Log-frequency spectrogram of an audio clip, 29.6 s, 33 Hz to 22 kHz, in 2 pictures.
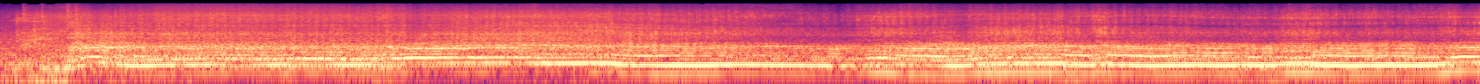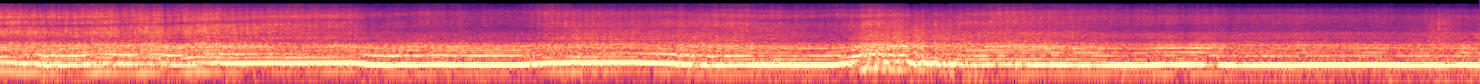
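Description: Ferrari FXX K's V12 engine running loud at a steady fast idle, its pitch sagging and recovering a few times in the second half.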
